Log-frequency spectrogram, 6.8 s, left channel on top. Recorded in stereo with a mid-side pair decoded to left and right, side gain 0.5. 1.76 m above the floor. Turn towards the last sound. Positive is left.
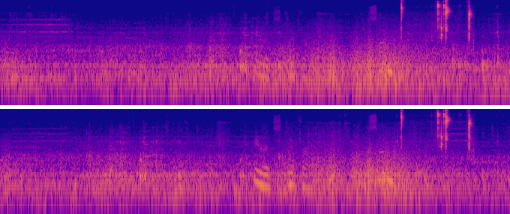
turn(degrees=0)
